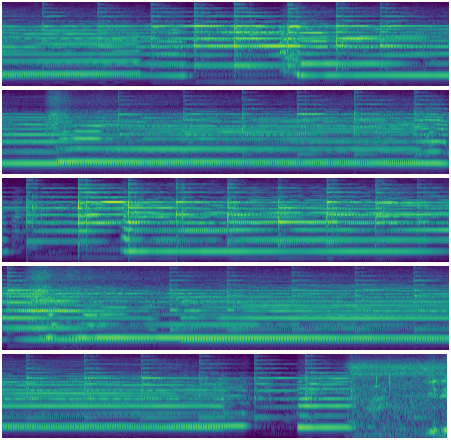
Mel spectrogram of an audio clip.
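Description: A reed pipe plays a loud, droning melody.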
